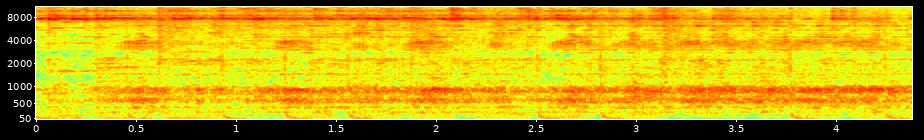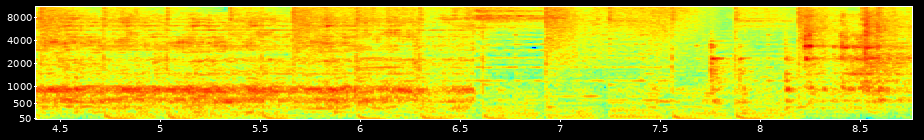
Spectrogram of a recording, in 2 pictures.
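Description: Background music, with a power tool running steadily for about six and a half seconds as a socket spins the top nut off a front shock absorber's piston rod, then stopping.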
